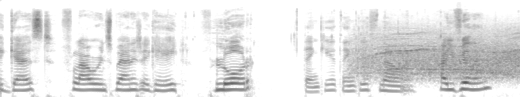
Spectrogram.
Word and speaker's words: Flor: Thank you for saying my name like that. What? Yeah. With the floor. I grew up people being like floor like the floor, you know.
